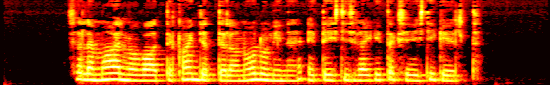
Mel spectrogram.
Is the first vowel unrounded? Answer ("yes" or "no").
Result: yes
